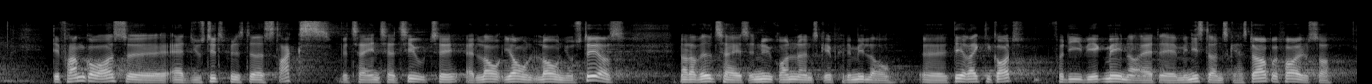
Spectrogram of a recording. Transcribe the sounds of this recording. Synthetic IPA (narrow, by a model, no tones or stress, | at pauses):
d̥e̝fʁamɡ̥ɒ̰ːɒ̽səæd̥jusd̥id̥sminisd̥e̝ɐð̩ˠsd̥ʁɑ̈ɡ̥sʋe̝t͡sʰɛ̰ːinit͡sʰiæt͡sʰiʊ̰t͡sʰe̝læd̥ʊ̰nlɒʊ̰n̩jusd̥e̝̰ːɐs | nɒɾɑ̈ʋe̝ðˠt͡sʰɛ̰ːɪse̝nːy̰ːɡ̥ʁɶnlæn̰sɡ̥epʰid̥e̝mḭlɒʊ | ød̥e̝æɐʁeɡ̥̚d̥iɡ̥ɒ̽d̥fɒ̽d̥ḭːʋie̝ɡ̥əme̝̰ːnɐæd̥minisd̥ɐːnsɡ̥æhæsd̥ɶɐb̥efɒ̽ɪ̰l̩sɐ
